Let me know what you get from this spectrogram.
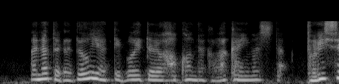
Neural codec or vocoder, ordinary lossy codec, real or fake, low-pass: codec, 16 kHz, 2 kbps, FreqCodec, smaller model; none; fake; none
